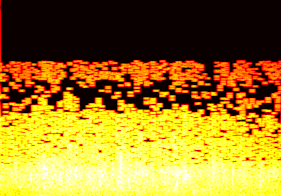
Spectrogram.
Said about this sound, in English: Yeah, unlocking it. There, now you can applaud the unlocking part. That's fun.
